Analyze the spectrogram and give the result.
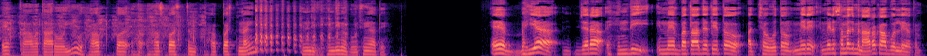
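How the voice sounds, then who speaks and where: A high-pitched cartoon villager, simple-minded and easily confused, as a woman voices him. He stammers and repeats his words as he puzzles things out. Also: normal speed, lightly acted. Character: rustic young village man, simple and confused. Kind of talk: cartoon voice acting.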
